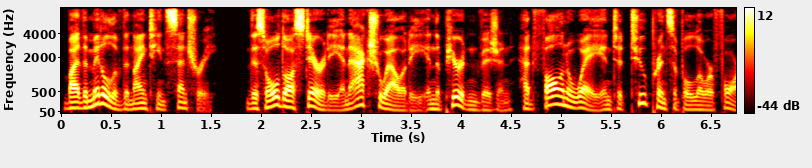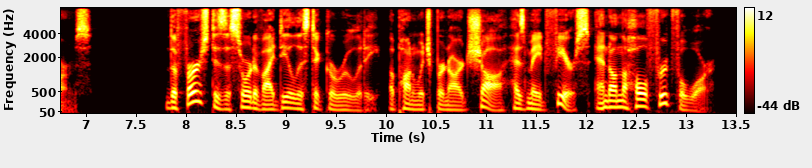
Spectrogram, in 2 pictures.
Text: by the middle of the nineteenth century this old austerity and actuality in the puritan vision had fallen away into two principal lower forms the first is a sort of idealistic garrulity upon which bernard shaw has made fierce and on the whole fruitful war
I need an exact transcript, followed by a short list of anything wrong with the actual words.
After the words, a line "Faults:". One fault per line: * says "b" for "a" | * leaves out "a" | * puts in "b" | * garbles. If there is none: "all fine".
by the middle of the nineteenth century this old austerity and actuality in the puritan vision had fallen away into two principal lower forms the first is a sort of idealistic garrulity upon which bernard shaw has made fierce and on the whole fruitful war
Faults:
all fine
